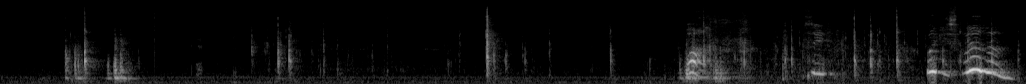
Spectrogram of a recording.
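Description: Hard plastic toy parts clicking and knocking as a playset swing ride and figure are handled, in scattered light clicks with one sharper click about five seconds in.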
